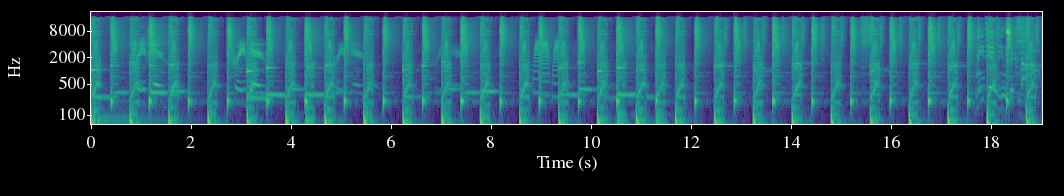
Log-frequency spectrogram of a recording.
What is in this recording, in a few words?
retro video game chicken run loop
